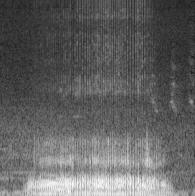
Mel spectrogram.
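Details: Sleeping koala snoring peacefully: a low, rough, pulsing rumble that builds over about three seconds with rapid rasping beats, then fades away.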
